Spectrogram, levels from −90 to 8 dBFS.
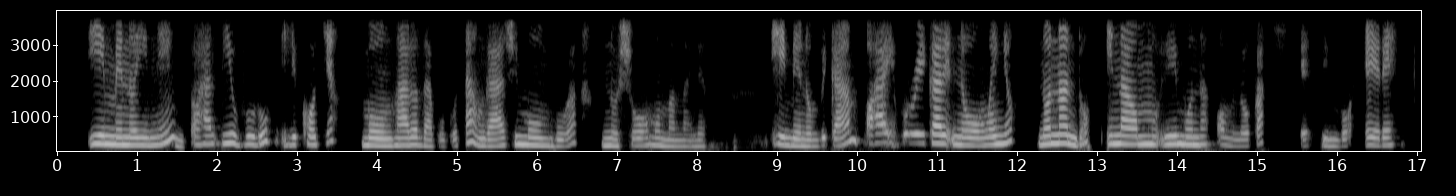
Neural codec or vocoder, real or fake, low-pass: codec, 16 kHz, 0.5 kbps, X-Codec, WavLM features, trained on Multilingual LibriSpeech; fake; 3.6 kHz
